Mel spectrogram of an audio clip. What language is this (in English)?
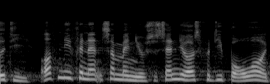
Danish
